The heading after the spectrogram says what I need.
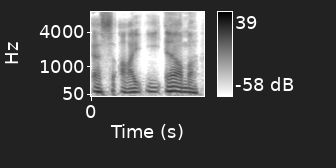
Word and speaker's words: SIEM: That's how you pronounce that weird word, SIEM.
